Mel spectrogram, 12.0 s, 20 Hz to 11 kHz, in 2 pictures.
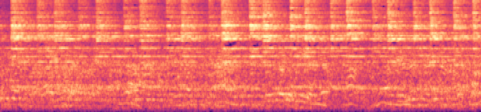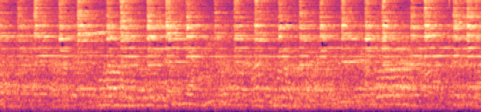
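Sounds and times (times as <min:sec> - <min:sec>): crowd chanting: 0:00.0 - 0:12.0.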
